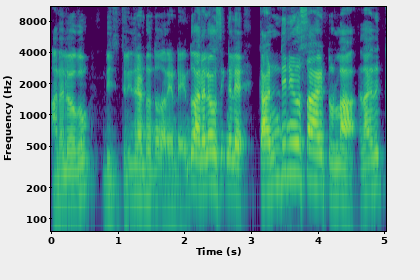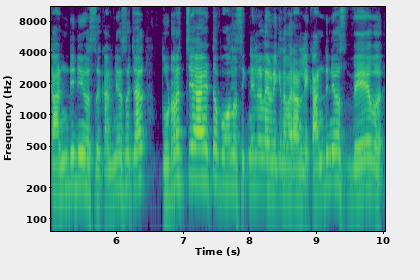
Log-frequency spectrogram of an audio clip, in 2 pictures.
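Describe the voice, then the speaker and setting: A man's voice: sits high, lively intonation, quick pace, a bit bright. A man teaching an exam-prep lesson, who keeps asking questions and answering them himself and repeats key terms again and again.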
